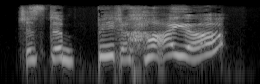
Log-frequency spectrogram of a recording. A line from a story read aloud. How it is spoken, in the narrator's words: squeaks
